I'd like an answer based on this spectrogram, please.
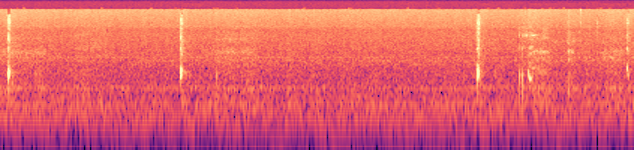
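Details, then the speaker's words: Newborn baby on his first morning home with hiccups: soft, sharp, isolated hiccups a few seconds apart in a quiet room. "Hey. All right. You got the hiccups? Ooh."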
